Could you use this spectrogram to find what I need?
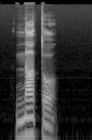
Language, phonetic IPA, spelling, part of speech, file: Polish, [ˈnatɔ], NATO, noun, Pl-NATO.ogg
